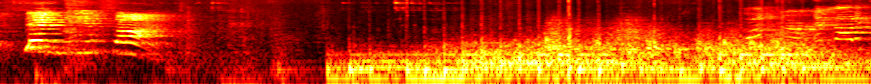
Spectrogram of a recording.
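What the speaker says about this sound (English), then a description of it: "Thunder and not a cloud in sight." A rumbling thunder sound effect in a fifth-grade school play of The Odyssey rolls in loud and sustained after a voice, filling the room with a deep, continuous roar.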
